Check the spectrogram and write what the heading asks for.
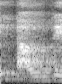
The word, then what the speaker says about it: Tauktae: अभी ताउते ही देख लीजिए। ताऊ हम लोगों ने दादा पापा के बड़े भाई को बुलाते हैं ताऊ।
